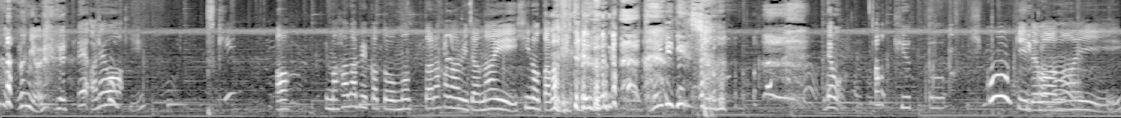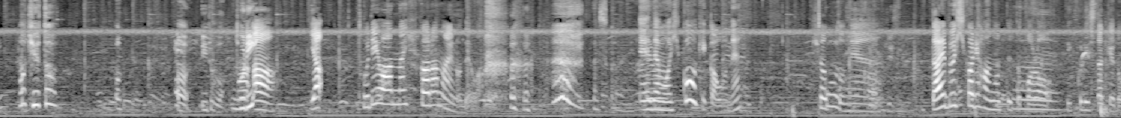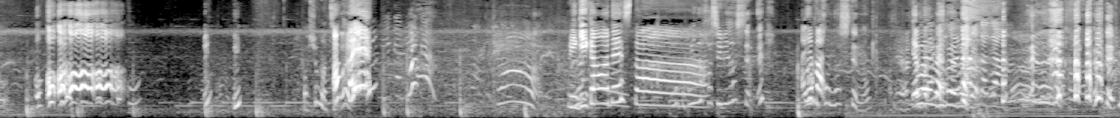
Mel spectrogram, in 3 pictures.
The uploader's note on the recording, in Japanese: 花火見ながら配信。今回は夜に集合して花火を見にきました！花火の音小さめ、私達の声大きめ、周りの声も多め。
